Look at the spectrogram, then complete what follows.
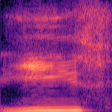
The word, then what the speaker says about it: Ys: here to talk about is it yeast too is that how you pronounce it yup he's two ancient east vanished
